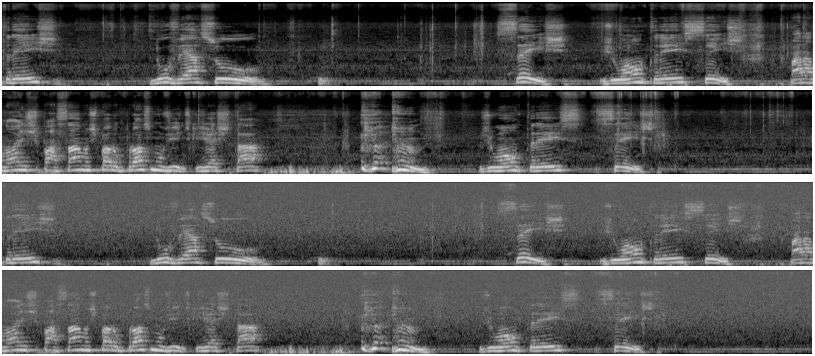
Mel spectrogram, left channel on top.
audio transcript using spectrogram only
do verso 6. João 3, 6. Para nós passarmos para o próximo vídeo, que já está. João 3, 6.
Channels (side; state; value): right; noise; hiss, 4 dB below the sound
